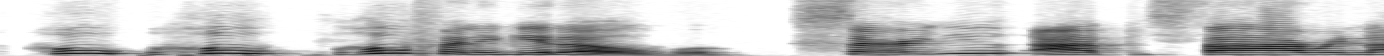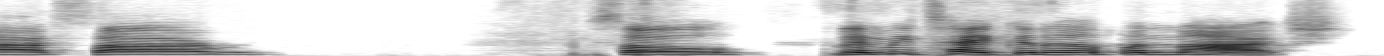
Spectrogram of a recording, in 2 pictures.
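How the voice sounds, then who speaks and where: A woman giving an online trucking business workshop, lively and preacher-like, calling out to her audience for an amen. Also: mid-range voice, no room sound. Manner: energetic, preacher-like call and response.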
